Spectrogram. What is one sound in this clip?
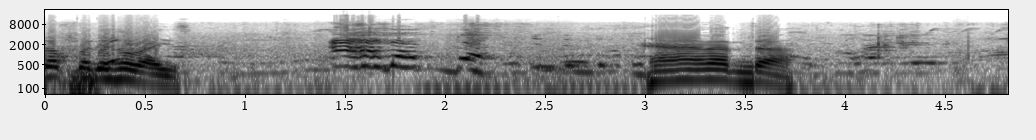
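Young children talk and laugh close by.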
